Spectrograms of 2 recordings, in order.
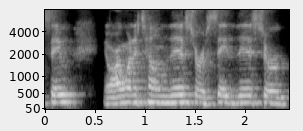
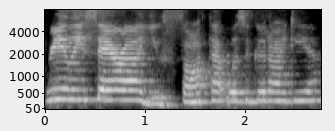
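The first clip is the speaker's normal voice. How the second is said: high, dripping sarcastic disbelief; 5 semitones higher than usual. Showing how partners react in the moment: imitating a sarcastic remark. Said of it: "we're likely to be sarcastic".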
